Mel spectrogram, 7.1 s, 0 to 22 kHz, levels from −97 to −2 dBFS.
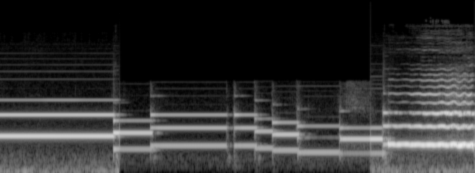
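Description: From 1.80 to 5.56 s the sound turns dull and boxy, nothing above 3.7 kHz, slightly quieter with faint new hiss, likely an input switched to a poorer device.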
